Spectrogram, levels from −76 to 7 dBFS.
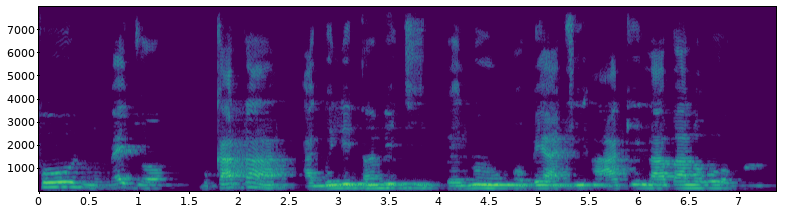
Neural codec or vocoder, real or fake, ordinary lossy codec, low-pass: none; real; none; none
